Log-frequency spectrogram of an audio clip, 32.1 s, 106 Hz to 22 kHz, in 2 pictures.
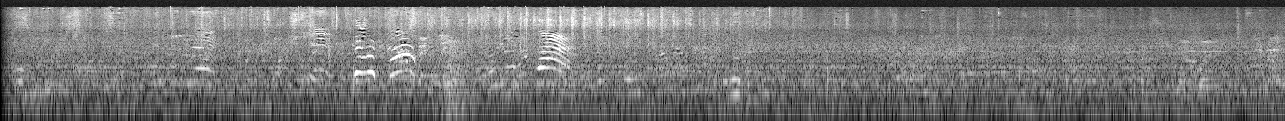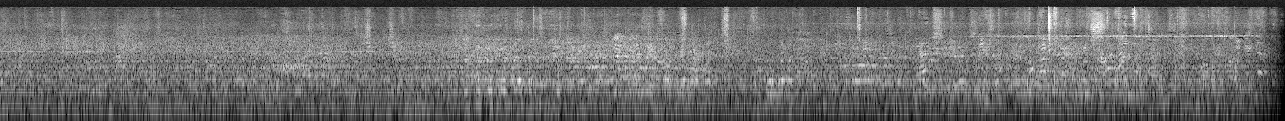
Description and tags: Crowd Noise Light 2
A selection of ambiences taken from Glasgow City centre throughout the day on a holiday weekend,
